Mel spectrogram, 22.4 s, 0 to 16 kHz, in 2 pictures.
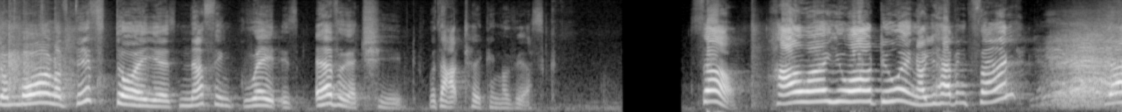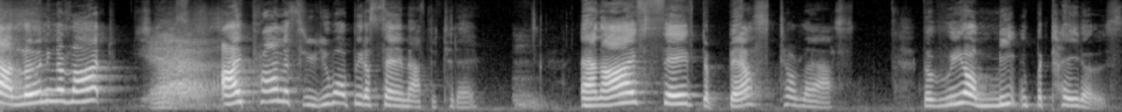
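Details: Adult woman, profoundly hearing-impaired since age four, when a 106-degree fever destroyed about two-thirds of her hearing; she describes a speech impediment, not an accent; deaf speech.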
